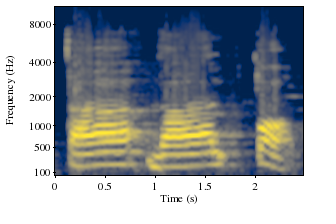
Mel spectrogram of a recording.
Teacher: زبان کی نوک ثنایا علیہ کی جڑ سے مل کر ادا ہوتے ہیں۔ اب میں اس کو آپ کو بتا دوں، زبان کی نوک، زبان کی نوک تو آپ سمجھ گئے ہوں گے، جب ہم زبان باہر نکالیں گے اور سامنے کی نوک جو ہماری زبان کی ہے اس کو نوک کہتے ہیں۔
